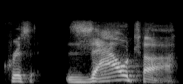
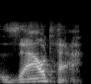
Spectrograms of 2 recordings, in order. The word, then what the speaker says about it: Zauta: By the way, Barry, his name is pronounced Chris Zauta. We've been getting it wrong for 180 episodes. What, Chris Zauta? Yes, it is pronounced Zauta.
